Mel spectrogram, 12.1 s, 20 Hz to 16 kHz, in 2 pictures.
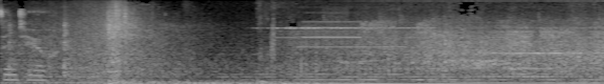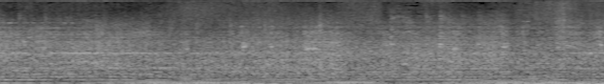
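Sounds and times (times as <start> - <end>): dark droning tones: 0.0 - 12.0.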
